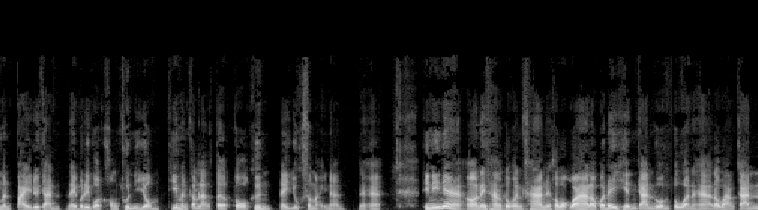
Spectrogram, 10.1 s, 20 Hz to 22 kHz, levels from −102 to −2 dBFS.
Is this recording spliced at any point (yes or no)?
yes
